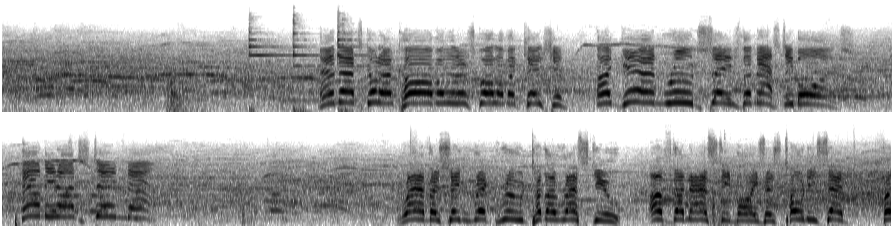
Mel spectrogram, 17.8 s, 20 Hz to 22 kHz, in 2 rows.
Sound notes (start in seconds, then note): 0.2 crowd cheers; 2.4 bell dings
